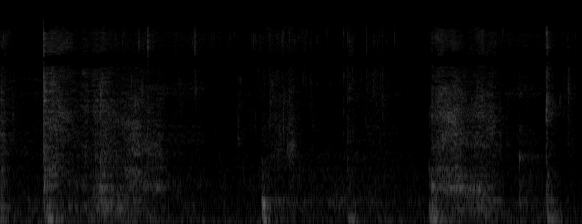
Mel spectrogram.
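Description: Metal tongs tossing stir-fried noodles and bean sprouts in a frying pan: faint, intermittent rustling and scraping, with a few light clicks of the tongs, one about two seconds in and another near the end.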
